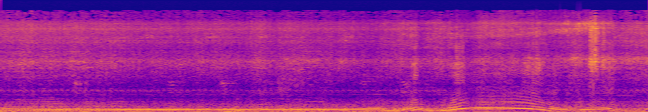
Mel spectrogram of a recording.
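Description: Race-prepared VW Corrado's engine idling with a steady note, then revved in several throttle blips from about five seconds in, the pitch climbing and falling each time, one rev held a little longer than the others.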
